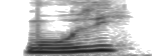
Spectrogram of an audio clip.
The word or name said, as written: modig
